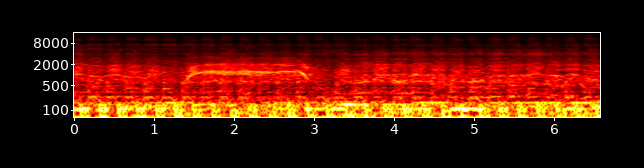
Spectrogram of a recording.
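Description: Live pop band played loud through a concert PA and heard from inside the crowd, with a heavy pulsing bass beat and crowd cheering and yelling over it. About a second and a half in, a long high note rises into place and is held for about a second and a half.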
